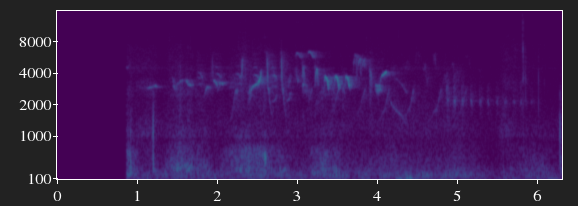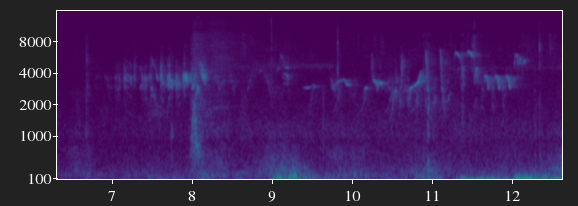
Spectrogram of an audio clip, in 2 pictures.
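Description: A songbird singing in short repeated phrases of high chirps, starting after a second of dead silence, over low wind rumble that grows near the end.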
